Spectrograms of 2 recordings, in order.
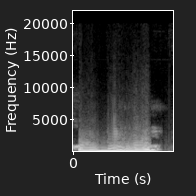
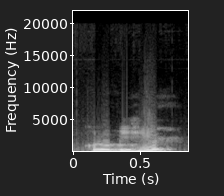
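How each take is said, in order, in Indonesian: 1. Kata itu berakhir dengan huruf vokal u: hum. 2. Kata itu berakhir dengan huruf vokal i: him. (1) "gak enakan" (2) "pas gitu ya"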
